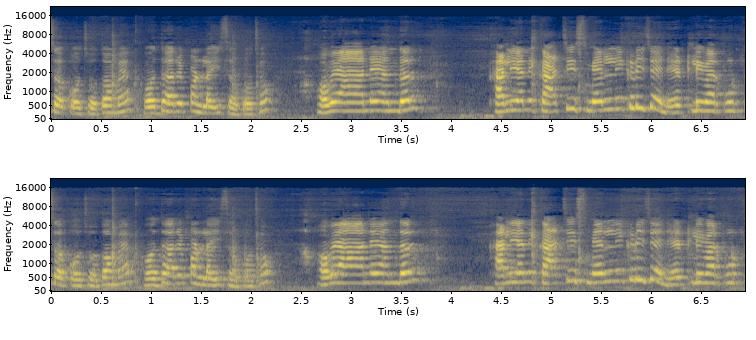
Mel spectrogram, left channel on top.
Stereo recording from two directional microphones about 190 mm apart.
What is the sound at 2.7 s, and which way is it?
A woman's voice, 40° left (ahead or behind).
